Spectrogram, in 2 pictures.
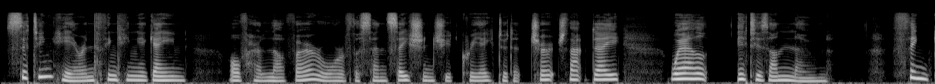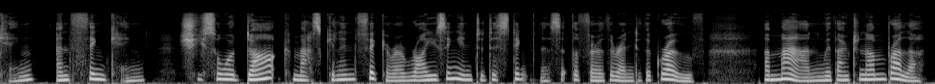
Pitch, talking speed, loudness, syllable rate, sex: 200 Hz, 140 wpm, -20 LUFS, 4.7 syllables/s, female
